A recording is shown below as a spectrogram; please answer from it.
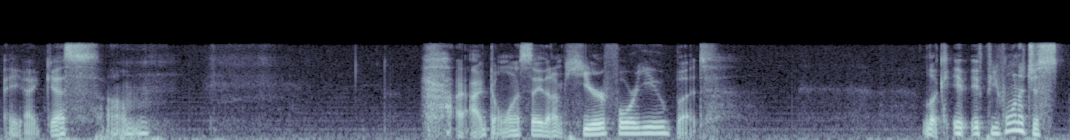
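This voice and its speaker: A man's voice: medium pitch, creaky, darkish tone, exaggerated voice. A man voicing a prickly young male student who secretly cares, talking hesitantly with stammers and ums in an audio roleplay. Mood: gruff, reluctant. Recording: dull lo-fi recording.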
